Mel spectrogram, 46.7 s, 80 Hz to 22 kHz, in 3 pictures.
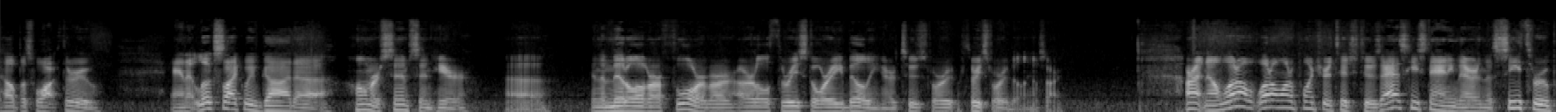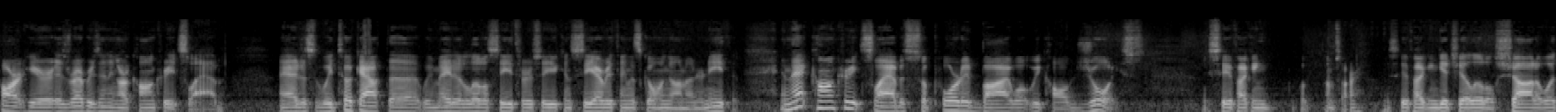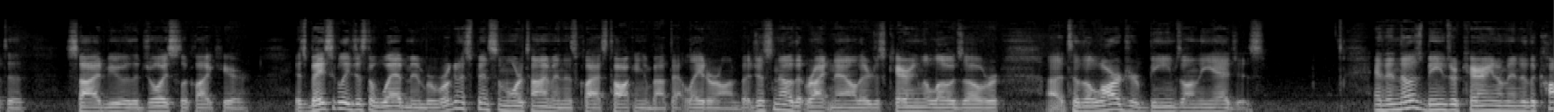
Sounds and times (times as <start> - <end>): Speech: 0.0 - 1.1, 1.7 - 10.7, 11.8 - 43.8, 44.8 - 46.6.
